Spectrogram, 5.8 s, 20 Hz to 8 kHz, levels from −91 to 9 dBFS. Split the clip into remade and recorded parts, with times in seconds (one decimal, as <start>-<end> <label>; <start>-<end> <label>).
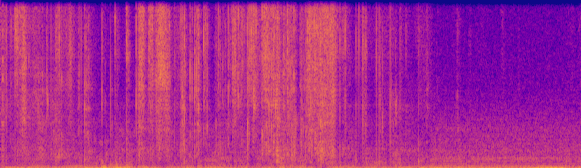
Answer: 0.0-1.8 remade; 1.8-3.3 recorded; 3.3-4.3 remade; 4.3-5.8 recorded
